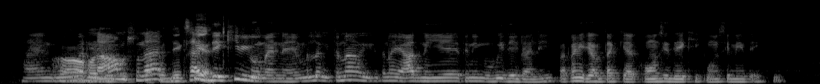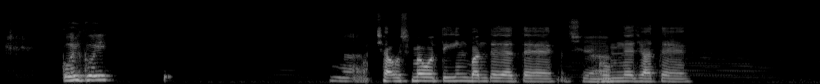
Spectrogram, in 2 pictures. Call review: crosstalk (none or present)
present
